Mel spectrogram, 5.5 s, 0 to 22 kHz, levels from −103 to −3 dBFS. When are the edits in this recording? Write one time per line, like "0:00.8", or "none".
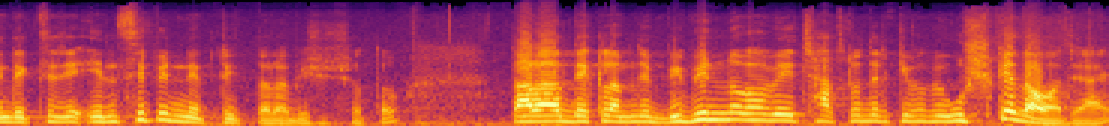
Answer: none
